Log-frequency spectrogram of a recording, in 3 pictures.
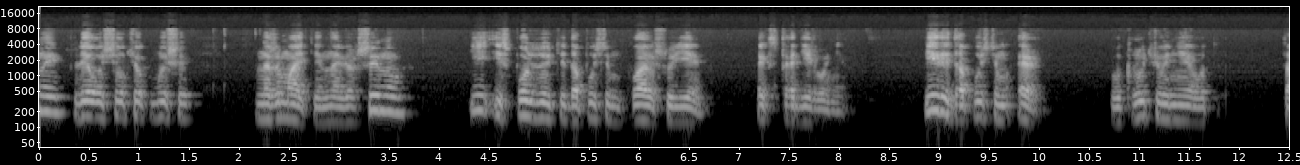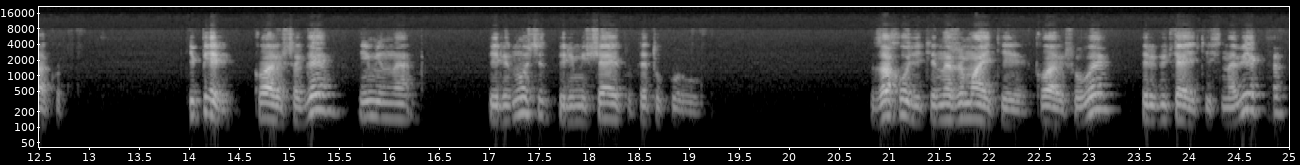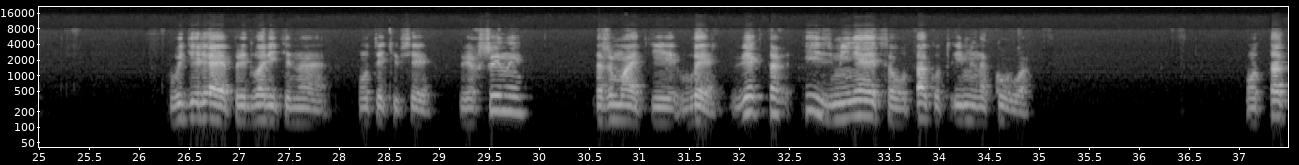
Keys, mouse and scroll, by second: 1.7 click, 5.7 e, 22.7 v, 25.2 click, 31.2 v, 32.6-33.0 scroll up 1, 33.6-34.5 scroll down 2, 35.0 shift+middle click, 37.0-37.4 scroll up 4.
